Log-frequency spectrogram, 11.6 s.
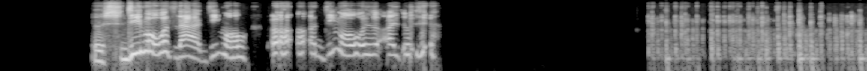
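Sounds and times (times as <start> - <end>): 
speech: 1.2 - 5.9
typing on a computer keyboard: 8.6 - 11.5.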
